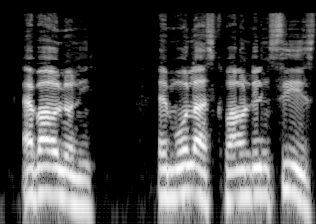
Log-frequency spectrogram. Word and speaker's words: abalone: Again, its final E is pronounced as E, abalone.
